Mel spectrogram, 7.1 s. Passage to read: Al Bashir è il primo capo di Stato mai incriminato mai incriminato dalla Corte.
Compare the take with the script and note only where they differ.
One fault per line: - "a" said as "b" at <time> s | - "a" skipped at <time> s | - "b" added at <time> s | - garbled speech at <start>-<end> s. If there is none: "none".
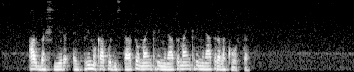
none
